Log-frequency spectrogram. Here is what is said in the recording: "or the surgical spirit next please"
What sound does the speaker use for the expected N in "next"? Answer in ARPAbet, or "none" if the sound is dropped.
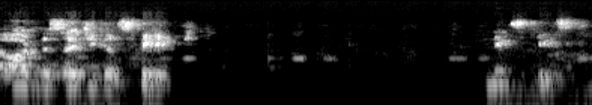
N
